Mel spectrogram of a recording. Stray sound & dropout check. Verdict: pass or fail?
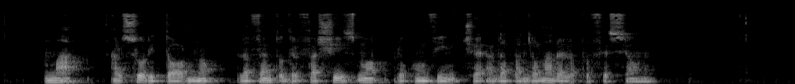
pass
